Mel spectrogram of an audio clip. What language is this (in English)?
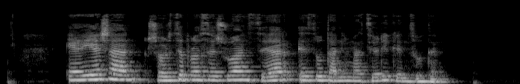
Basque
